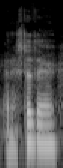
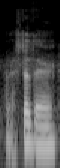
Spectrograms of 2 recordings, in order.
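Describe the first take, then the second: No difference in how they are said.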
